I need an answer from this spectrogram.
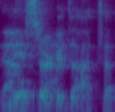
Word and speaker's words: Nisargadatta: Nisargadatta. That's it. Nisargadatta Maharaj. One of my One of these days we're going to put a little picture of him up here, too, because Nisargadatta is one of our favorites.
